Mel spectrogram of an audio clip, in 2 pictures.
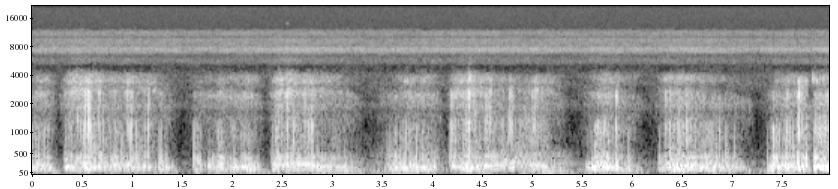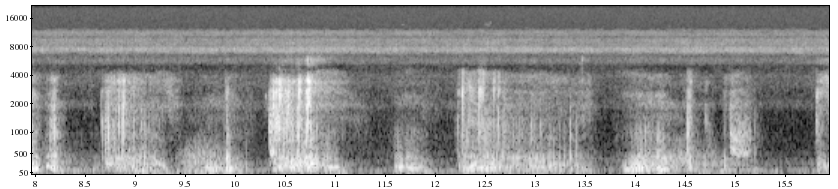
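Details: Baby with soft, rattly snoring on each breath over steady room hiss, breaths about every one to two seconds; infant snoring.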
